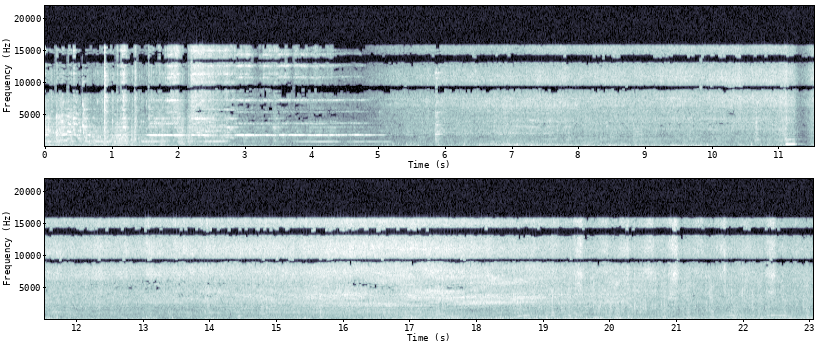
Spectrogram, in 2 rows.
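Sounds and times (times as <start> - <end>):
train rumbling on rails: 0.0 - 23.0
steam locomotive whistle: 0.8 - 5.3, 11.0 - 11.7.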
